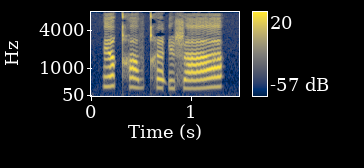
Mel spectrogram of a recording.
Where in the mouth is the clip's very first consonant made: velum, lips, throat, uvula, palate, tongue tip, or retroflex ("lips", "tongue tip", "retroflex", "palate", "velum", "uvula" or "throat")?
uvula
